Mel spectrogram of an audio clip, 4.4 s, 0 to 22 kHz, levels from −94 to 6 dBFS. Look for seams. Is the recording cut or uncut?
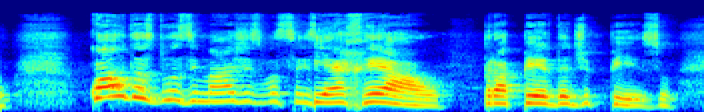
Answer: cut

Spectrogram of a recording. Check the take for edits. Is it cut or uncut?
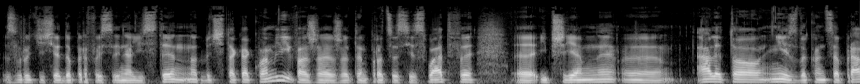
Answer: cut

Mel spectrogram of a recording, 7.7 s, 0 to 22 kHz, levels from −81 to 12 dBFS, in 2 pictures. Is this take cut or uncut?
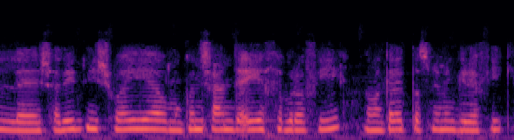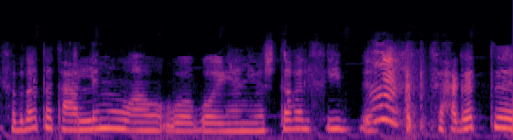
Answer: uncut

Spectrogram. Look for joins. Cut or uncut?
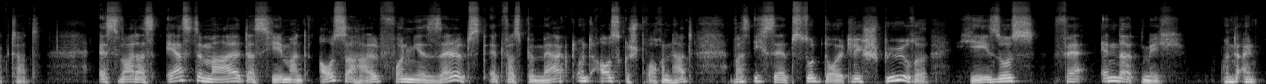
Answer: uncut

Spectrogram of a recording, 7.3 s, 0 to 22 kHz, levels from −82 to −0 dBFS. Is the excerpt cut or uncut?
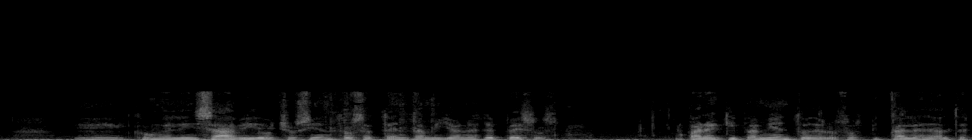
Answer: uncut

